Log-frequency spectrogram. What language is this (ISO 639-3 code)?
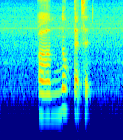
eng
